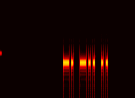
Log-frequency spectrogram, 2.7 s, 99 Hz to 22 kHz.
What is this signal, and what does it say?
Morse code, heard as a keyed tone, about 28 wpm, 700 Hz. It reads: NDI
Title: Top Three Letter Combinations in Words 28wpm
